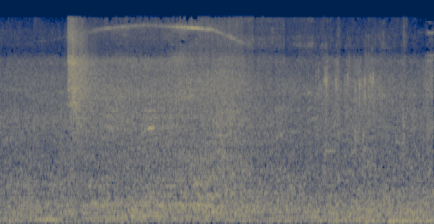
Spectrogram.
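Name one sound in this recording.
A truck drives past nearby.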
